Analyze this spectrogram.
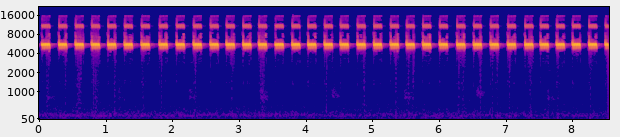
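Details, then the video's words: A male cricket chirps rhythmically, giving crisp, very high pulsed notes about four times each second with clockwork regularity. Nothing else is audible. "Cricket Chirping"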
